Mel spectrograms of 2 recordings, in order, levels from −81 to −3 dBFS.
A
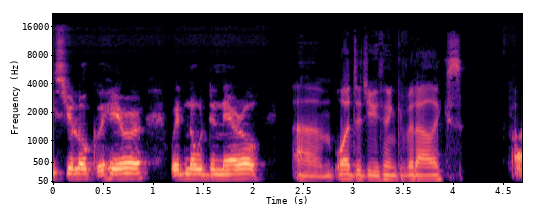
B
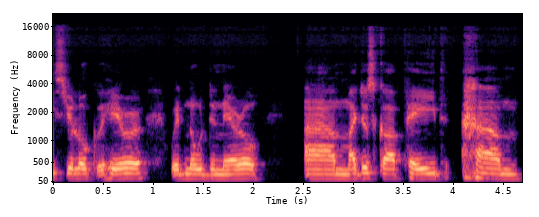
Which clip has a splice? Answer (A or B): A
